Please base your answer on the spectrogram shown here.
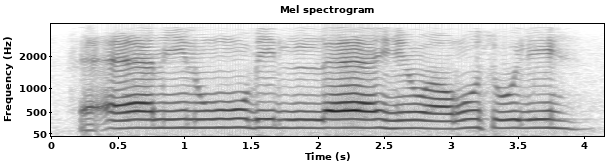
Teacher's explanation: بالكسر في اللام مع تدقيق الهاء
